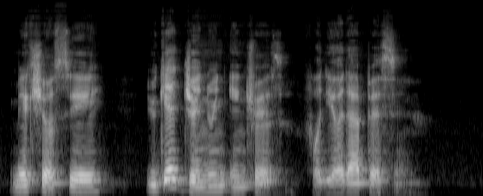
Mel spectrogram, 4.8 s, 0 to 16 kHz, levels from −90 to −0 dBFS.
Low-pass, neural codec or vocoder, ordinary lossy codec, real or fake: 14.4 kHz; none; none; real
